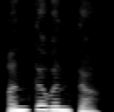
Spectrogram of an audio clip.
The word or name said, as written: ಅಂತವಂತ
